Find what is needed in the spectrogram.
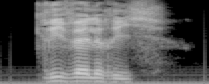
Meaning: dine and dash
- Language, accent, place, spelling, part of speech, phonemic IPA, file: French, France, Lyon, grivèlerie, noun, /ɡʁi.vɛl.ʁi/, LL-Q150 (fra)-grivèlerie.wav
